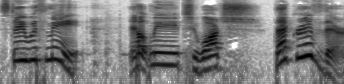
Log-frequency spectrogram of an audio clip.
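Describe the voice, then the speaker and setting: A woman puts on a character voice at an extremely high pitch, swinging very widely in pitch at a fairly slow pace. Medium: read story. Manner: earnest, old-fashioned.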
